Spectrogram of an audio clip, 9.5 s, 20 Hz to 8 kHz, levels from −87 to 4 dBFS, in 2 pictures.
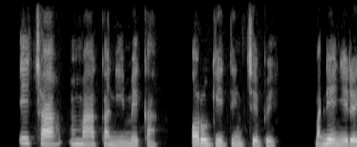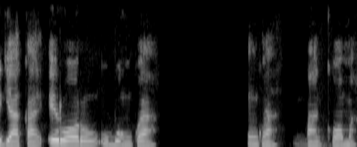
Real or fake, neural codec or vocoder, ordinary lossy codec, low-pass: fake; codec, 16 kHz, 8 kbps, FunCodec, trained on Chinese and English, 25 frames a second; none; none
